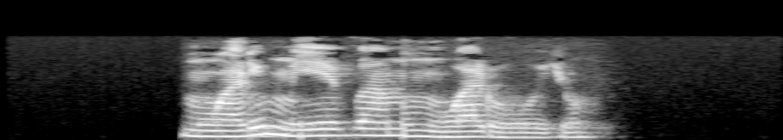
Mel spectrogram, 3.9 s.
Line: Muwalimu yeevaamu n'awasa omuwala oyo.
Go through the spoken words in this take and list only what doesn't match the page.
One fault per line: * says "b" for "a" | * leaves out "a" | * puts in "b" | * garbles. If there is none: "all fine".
* leaves out "n'awasa"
